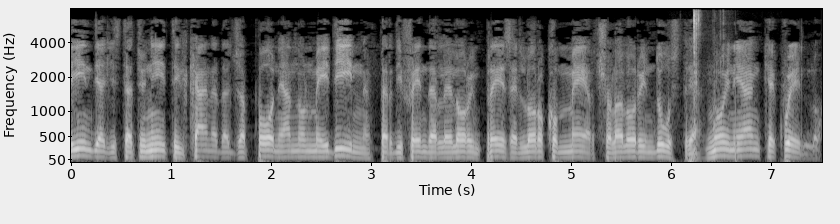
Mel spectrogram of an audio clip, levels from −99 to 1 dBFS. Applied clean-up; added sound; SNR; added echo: neural mask model RNNoise.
